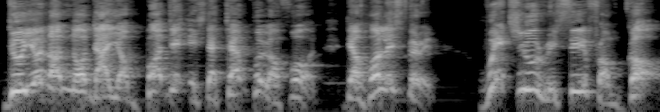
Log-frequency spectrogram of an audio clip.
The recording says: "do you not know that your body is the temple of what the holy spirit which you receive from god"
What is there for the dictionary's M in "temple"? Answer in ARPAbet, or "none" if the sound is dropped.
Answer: M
